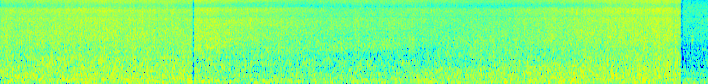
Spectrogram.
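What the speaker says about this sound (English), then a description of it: "now we're standing at the top of an amazing waterfall" Constant dense rush of falling water at Flat Lick Falls in Kentucky, heard from the top, loud and unbroken with no voices, ending abruptly.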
